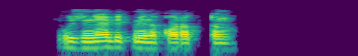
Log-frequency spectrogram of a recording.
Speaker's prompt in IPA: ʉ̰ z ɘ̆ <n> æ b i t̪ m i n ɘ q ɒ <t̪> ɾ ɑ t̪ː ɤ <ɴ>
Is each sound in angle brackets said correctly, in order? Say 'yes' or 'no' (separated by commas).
no, no, yes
